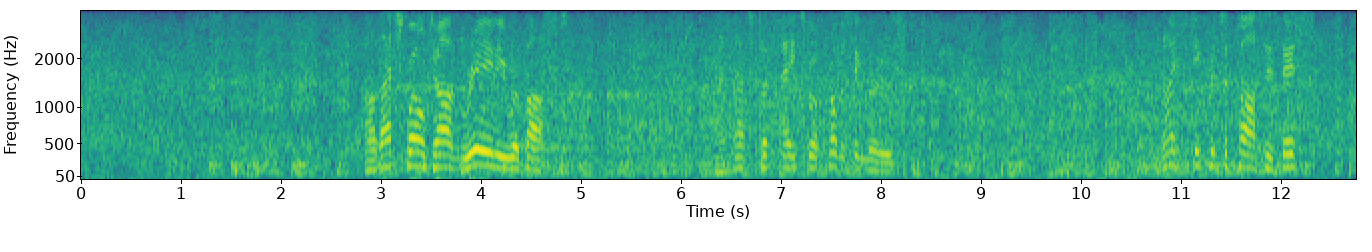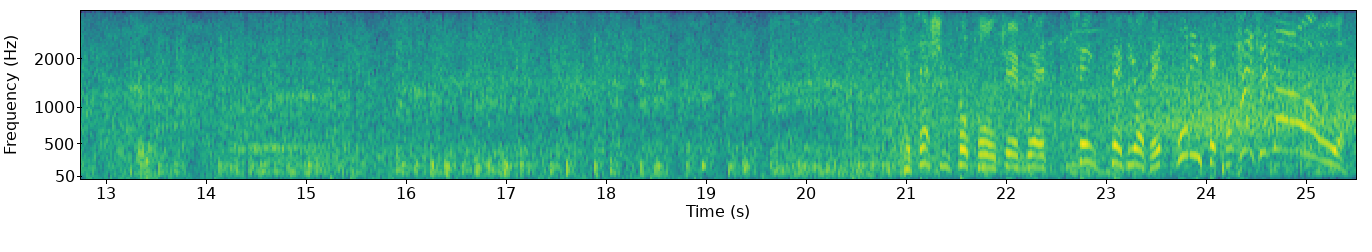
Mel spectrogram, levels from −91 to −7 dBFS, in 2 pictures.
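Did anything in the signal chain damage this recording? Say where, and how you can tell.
Yes, at the call-processing stage. Sound chopped by the voice detector occurs at 0–1.5, 2.02–2.84, 4.92–6.18, 6.76–7.26, 8.24–10.56, 12.34–19.86 and 20.46–20.76 s. Real signal alternates with smooth synthetic comfort noise, worst in 12.34–19.86 s, where about 3.3 s is replaced. The sender's detector is likely toggling transmission on and off. Packet loss would produce concealment warbles or dead gaps instead.

Sound dropped by the voice detector occurs at 22.50–22.54 s. For 40 ms the sound gives way to steady noise, then resumes. It is a single isolated cut rather than repeated flicker, likely from the detector taking quiet sound for background. Everything arrives through a G.711 path band-limited to 4 kHz.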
